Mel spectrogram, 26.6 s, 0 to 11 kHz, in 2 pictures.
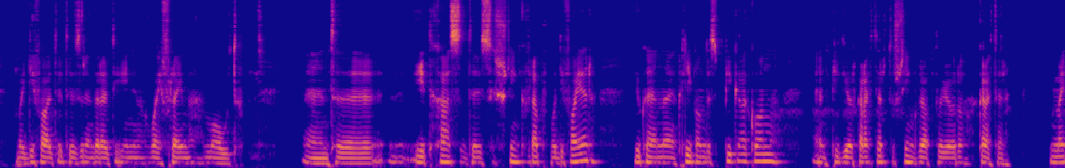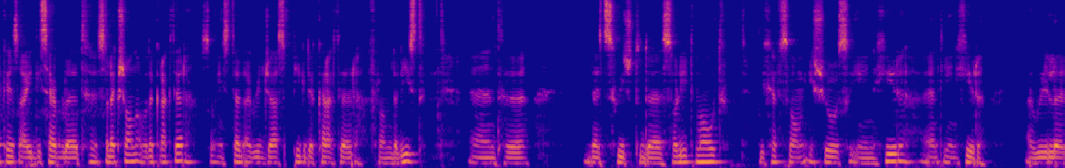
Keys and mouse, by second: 5.2-6.5 middle drag, 6.5-9.4 drag, 9.4-16.1 middle drag, 16.1-20.9 drag, 20.9-23.3 middle drag, 23.1-26.4 typing, 23.3-26.6 drag, 24.0-26.6 middle drag, 24.0-26.6 right drag.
